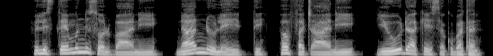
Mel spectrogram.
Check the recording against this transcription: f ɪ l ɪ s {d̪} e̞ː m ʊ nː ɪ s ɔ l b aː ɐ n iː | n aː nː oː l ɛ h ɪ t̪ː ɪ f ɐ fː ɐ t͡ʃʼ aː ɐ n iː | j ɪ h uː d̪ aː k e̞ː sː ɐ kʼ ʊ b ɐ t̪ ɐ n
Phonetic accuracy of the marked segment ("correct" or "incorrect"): incorrect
